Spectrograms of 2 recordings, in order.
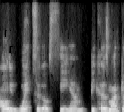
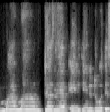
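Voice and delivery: mock very high-pitched, shrill yelling outburst; 10 semitones higher than usual. Retelling a daughter yelling at her father on a call: imitating a daughter yelling. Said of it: "listening to her yelling at him".

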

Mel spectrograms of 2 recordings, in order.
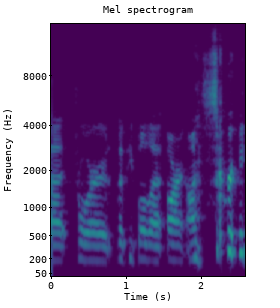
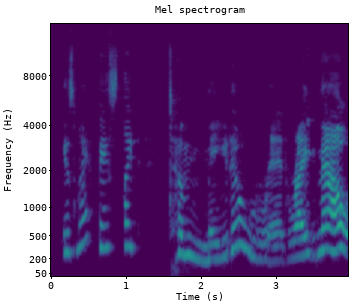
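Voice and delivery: put-on angry voice, sweet on top, seething; 4 semitones higher than usual. Retelling a girl's line after she got no rose: imitating Kit, smiling while fuming. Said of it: "And that's how she says it".

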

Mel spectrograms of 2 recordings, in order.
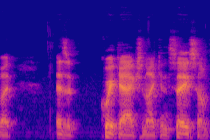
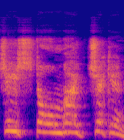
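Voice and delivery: shrill, high, drawn-out, top-of-the-lungs yell; 5 dB louder than usual. Running out after a thief in a game, in-character shout. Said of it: "I'll shout at the top of my lungs".

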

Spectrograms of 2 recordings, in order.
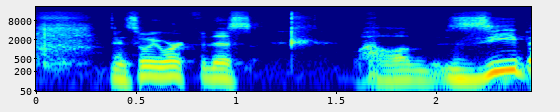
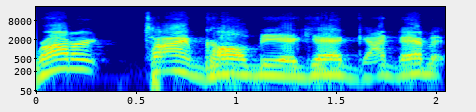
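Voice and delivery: put-on loud, irritated, annoyed grandmother voice; 4 semitones higher, 5 dB louder than usual. Coming home after prank calls, the speaker voices his friend's grandmother, imitating her. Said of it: "I could still do the voice".

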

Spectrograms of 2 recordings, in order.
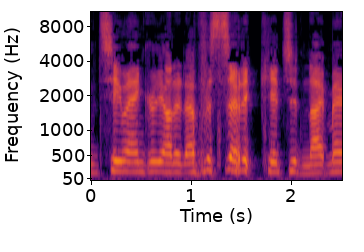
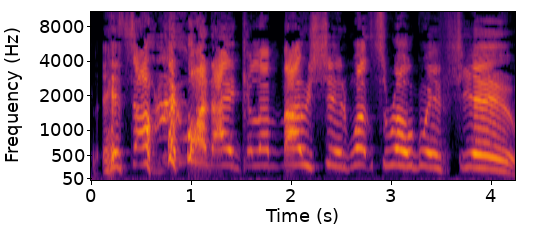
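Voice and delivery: angry put-on chef voice, higher pitched; 8 semitones higher, 4 dB louder than usual. Acting out a celebrity chef yelling at gym regulars: Gordon Ramsay impression. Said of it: "none of these accents are Gordon Ramsay".

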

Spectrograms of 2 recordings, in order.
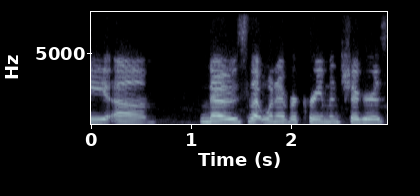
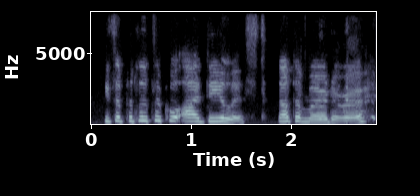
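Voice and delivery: put-on British accent; 3 semitones higher than usual. Chatting with others, giving an opinion about a character in a British accent. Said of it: "all I can say in a British accent is".

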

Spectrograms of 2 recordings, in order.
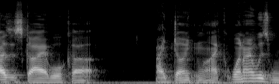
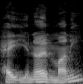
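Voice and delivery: plain

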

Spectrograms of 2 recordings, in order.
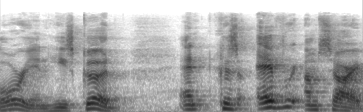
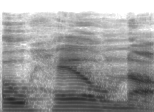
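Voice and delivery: put-on sudden blurted exclamation, spoken aloud. Recalling seeing the child in handcuffs on the show, retelling an exclamation out loud. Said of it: "I literally exclaimed out loud".

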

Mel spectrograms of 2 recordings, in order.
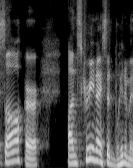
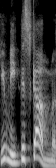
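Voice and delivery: put-on British accent, higher pitch; 6 semitones higher than usual. Retelling a gum commercial line in a british accent. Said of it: "British accent".

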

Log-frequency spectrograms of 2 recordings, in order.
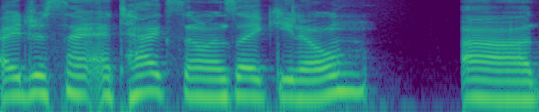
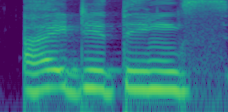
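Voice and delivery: high voice, convincing fake crying through the words; 5 semitones higher than usual. Retelling calling a man back who was crying, imitating someone crying. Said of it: "That was the best fake cry I've ever heard".

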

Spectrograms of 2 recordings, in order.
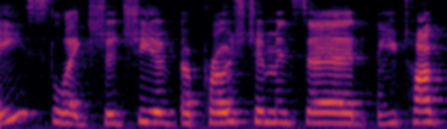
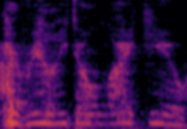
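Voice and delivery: put-on, mock-whispering voice; 5 dB quieter than usual. Describing housemates who whisper their dislike, imitating a whisper. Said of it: "they're whispering".

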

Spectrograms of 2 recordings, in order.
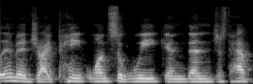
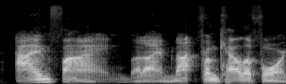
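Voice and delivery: very deep, very low, slow, drawn-out voice; 10 semitones lower than usual. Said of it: "I gotta shake the Freeman out of me".

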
